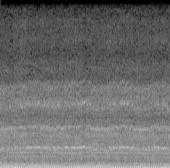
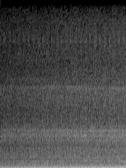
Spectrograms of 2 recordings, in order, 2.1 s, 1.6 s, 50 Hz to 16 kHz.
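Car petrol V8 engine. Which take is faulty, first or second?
first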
